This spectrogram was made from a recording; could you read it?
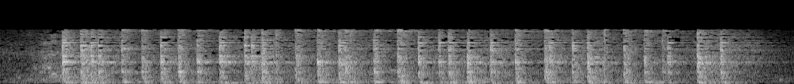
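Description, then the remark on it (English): A hammer bangs rapidly and repeatedly on a metal tap that won't turn off, dozens of sharp, loud, ringing clanks in a steady, frantic rhythm, with no voices. “I can't turn this tap off, Henry. Give me the hammer.”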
